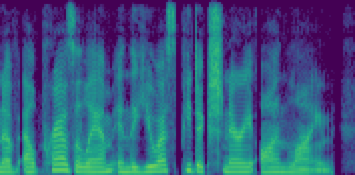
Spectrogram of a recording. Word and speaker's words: alprazolam: Alprazolam let me do it for you slowly Alprazolam Alprazolam either way is technically correct don't overthink this one just say Alprazolam next let's go over the pronunciation of Xanax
